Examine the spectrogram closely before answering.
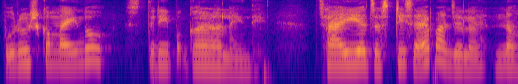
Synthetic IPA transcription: pʊɾuʃkɐmaːĩnd̪o | st̪ɾipɡəɾəlaːĩːnd̪iː | t͡ʃʰaːijɐd͡ʒɐsʈisajpãɦɪ̃nd͡ʒelaːjnɐ

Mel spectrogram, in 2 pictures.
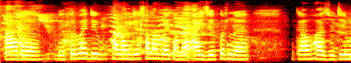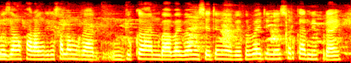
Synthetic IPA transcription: aɾɯbepʰɯɾbajdipʰalaŋɡiɾkʰalambajtʰanaʔajzepʰɯɾnɯ | ɡawɦazudimɯzaŋpʰaɾaŋɡiɾikʰalamɡɾadukanbabajbamɯsedeŋabepʰəɾbajdinɯsɔɾkaɾnipʰɾaj

